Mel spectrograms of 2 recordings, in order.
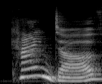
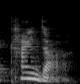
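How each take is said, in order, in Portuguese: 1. Ambas as palavras são ditas completamente, terminando em v. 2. As palavras são compactadas em kinda, sem o v. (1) "o som é de O V" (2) "bem abreviado, digamos assim, bem compactado"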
